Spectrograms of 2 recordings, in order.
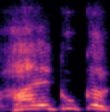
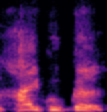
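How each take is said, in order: First: Mock call-out, pitched well up; teriakan tiruan. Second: Said in the usual way. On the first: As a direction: call "Hai Google" higher, as a half-hearted retold yell. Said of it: "Saya teriak". (teriak pura-pura, nada tinggi) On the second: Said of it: "Saya bilang".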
